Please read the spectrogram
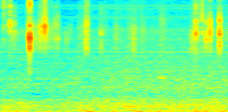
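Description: Light handling noise of makeup brushes and their plastic sleeves: a few faint clicks and crinkles over a low steady hum.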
